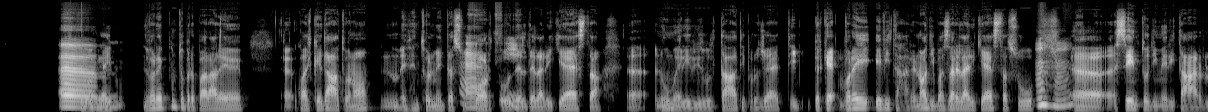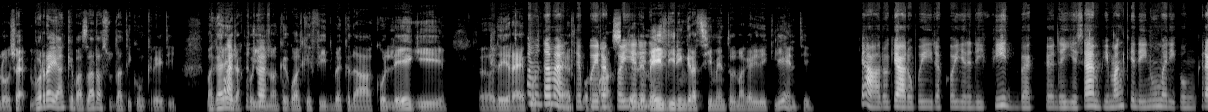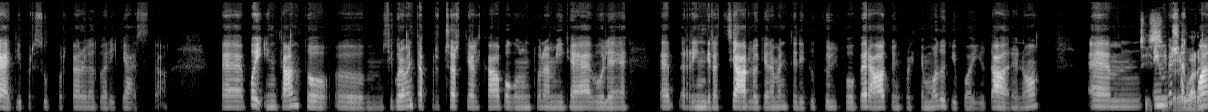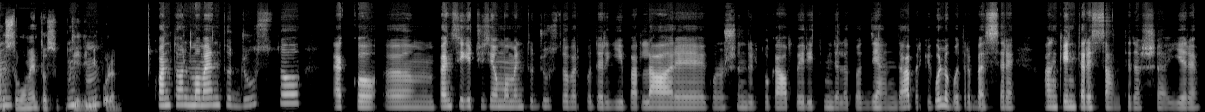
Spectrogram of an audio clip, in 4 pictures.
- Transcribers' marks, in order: laughing while speaking: "eventualmente"; "Cioè" said as "ceh"; tapping; "ringraziamento" said as "ringrazimento"; in English: "feedback"; "tono" said as "tuna"; "perché" said as "peré"
- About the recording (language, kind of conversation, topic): Italian, advice, Come posso chiedere al mio capo un aumento o una promozione?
